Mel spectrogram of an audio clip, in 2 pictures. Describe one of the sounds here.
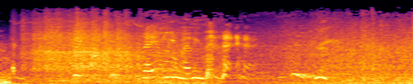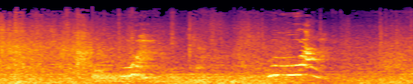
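A young girl talks and laughs with animation close by.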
